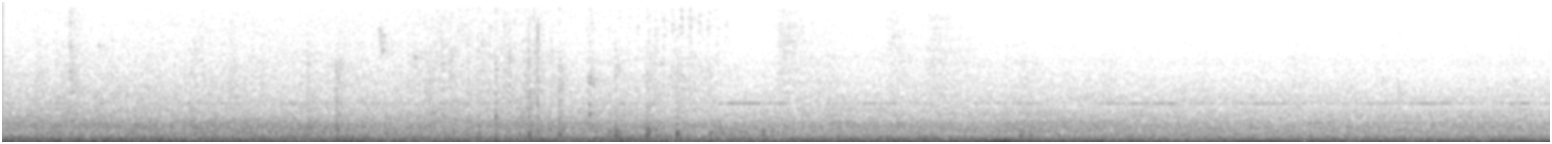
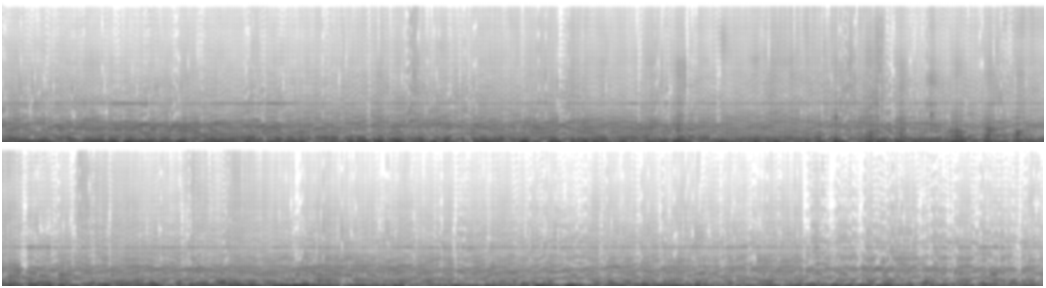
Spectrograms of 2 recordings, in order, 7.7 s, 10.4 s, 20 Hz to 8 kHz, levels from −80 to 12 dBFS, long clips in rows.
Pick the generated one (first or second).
second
